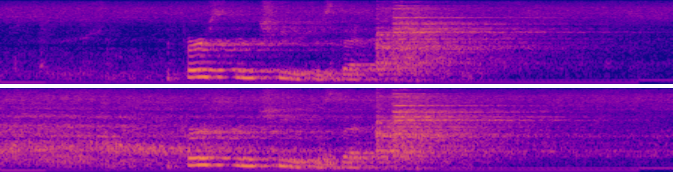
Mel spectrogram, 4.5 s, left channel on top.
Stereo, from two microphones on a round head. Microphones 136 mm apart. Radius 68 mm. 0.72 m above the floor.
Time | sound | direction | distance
1.1 | a woman speaking | 40° left (ahead or behind) | 1.1 m
2.5 | a clink | 15° right (ahead or behind) | 2.5 m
